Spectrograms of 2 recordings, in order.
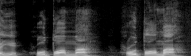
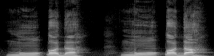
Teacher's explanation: جب آپ اس پر رکیں گے، ٹھہریں گے، وقف کریں گے تو اس گولتا کو کس سے بدلیں گے؟ ہا ساکن سے بدل دیں گے۔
